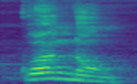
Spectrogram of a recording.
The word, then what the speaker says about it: Kannon: meio de uma divindade masculina chamada kannon bosatsu pronuncia-se kua non e ela é a mestra da hierarquia divina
